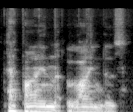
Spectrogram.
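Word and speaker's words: Pep Lijnders: as well afterwards and apparently in Dutch that is how it's pronounced it's Pepin liners apparently it's like the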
